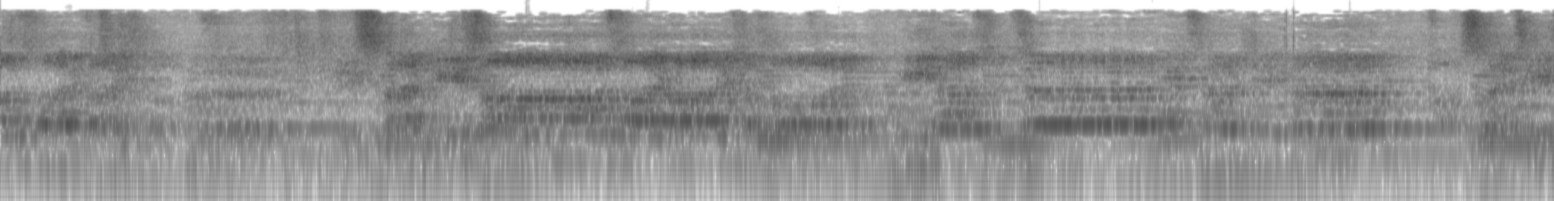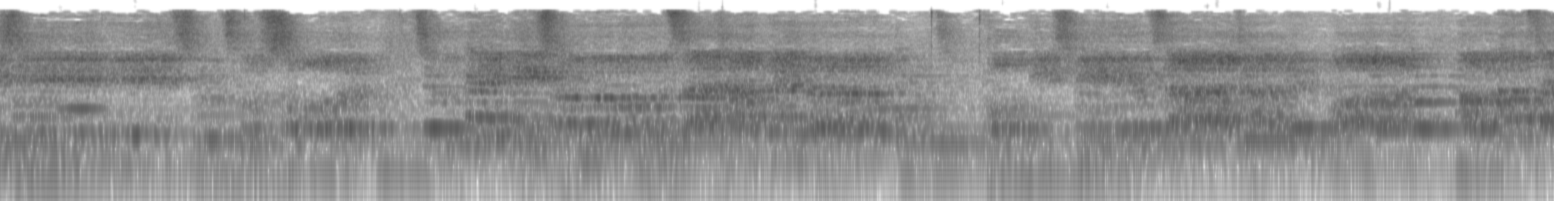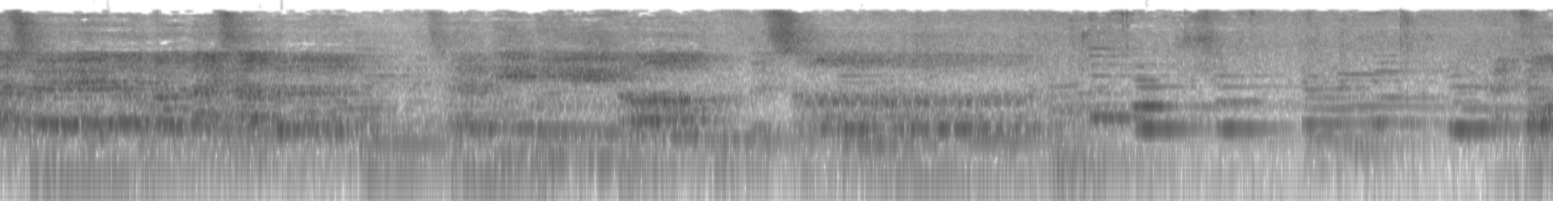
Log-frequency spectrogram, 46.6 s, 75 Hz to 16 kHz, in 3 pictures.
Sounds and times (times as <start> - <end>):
Choir: 0.0 - 46.6.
